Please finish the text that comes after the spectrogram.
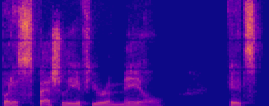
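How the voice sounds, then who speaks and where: A middle-aged man with an Irish accent and a slightly husky voice, speaking quickly and anecdotally as a doctor being interviewed. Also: fairly high pitch, expressive, darkish tone, no room sound, clean studio sound. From Ireland. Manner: fast-talking, anecdotal. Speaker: doctor, podcast guest. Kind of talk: conversational interview.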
